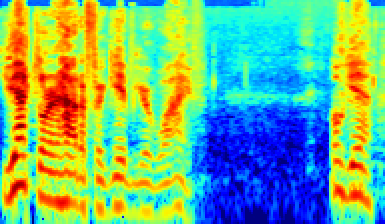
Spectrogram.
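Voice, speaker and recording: At a fairly quick pace, a man speaks in a warm, animated tone that is also bright and sharp. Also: very clean recording, silent background. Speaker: preacher. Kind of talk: sermon to a live congregation, preaching. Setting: church. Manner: animated, emphatic; conversational, warm, rhetorical call-and-response.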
